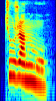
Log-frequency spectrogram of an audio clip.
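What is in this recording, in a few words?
"чужан му", Komi, female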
